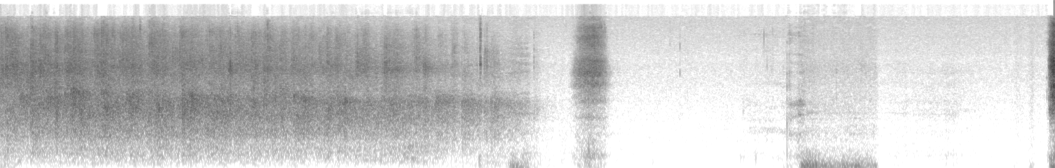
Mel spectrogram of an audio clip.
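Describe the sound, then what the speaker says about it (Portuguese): Congregation applauding for Jesus during a church service, a broad sustained clapping that fades out around five seconds, followed by brief sniffs and breaths in near silence. "Aplauda Jesus, querido."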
